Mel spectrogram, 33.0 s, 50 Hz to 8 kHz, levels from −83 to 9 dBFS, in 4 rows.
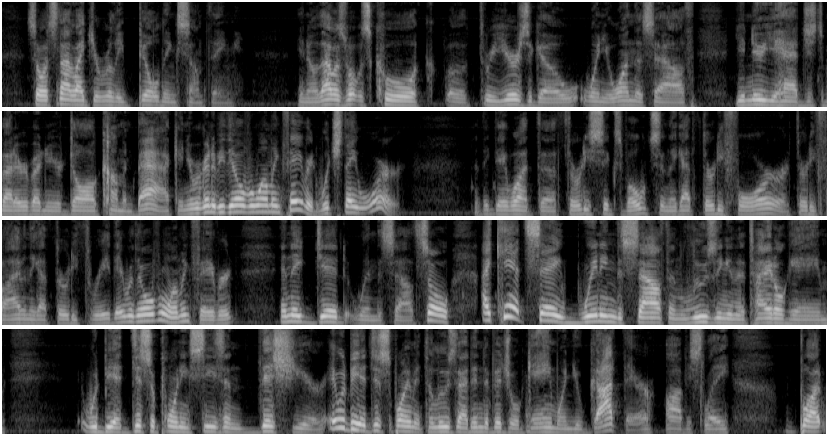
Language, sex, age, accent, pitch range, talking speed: English, male, 30-49, American, 110-140 Hz, 205 wpm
